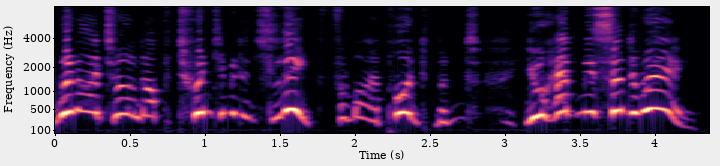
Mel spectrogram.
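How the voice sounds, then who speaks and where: In a cartoonish character voice, a woman speaks at an extremely high pitch and a fairly quick pace, with lively intonation and big swings in loudness, the sound dry and close with no echo. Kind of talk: posh refined speech. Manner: prim, genteel, reproachful.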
